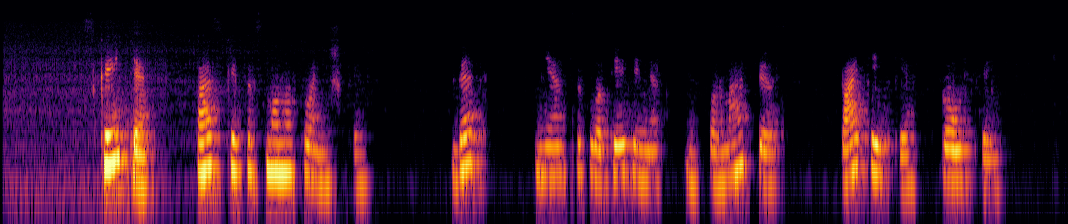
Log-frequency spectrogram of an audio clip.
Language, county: Lithuanian, Vilnius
